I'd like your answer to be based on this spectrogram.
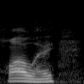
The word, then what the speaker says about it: Huawei: It's a funny spelling. It's spelled with an H at the beginning, but it's pronounced Huawei.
